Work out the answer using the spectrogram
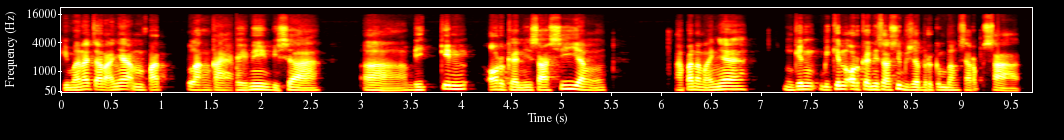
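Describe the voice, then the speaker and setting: A young adult man, a guest in a casual interview, explaining points lively and acting out dialogues with short laughs. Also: medium pitch, moderate pace. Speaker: guest, graduate psychology student and trainer.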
